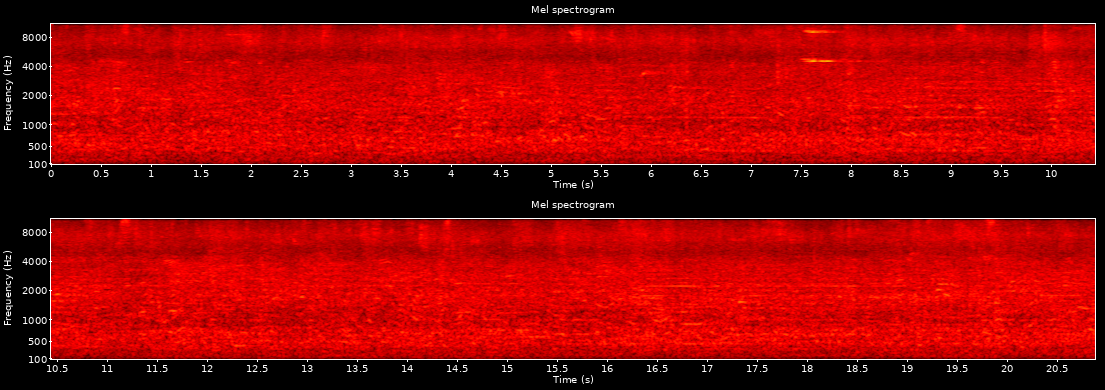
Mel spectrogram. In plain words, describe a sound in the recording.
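An orchestra plays steadily in a large echoing hall.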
